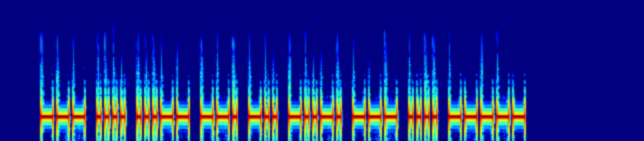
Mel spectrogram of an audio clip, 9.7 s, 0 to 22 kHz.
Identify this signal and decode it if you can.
Morse code, heard as a keyed tone, about 20 wpm, 700 Hz. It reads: OH3GD/OH0
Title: Difficult Call Signs 20wpm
